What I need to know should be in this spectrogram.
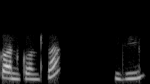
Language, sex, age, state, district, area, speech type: Hindi, female, 30-45, Madhya Pradesh, Balaghat, rural, conversation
